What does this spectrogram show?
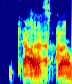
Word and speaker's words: Kalispell: spell yeah how do you say it kalispell kalispell montana yeah that's that's amazing but pastor kevin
